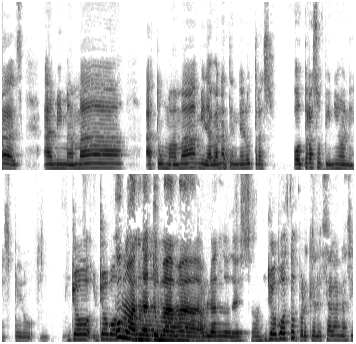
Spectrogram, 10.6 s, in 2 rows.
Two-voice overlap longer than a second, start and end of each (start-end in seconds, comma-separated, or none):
none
